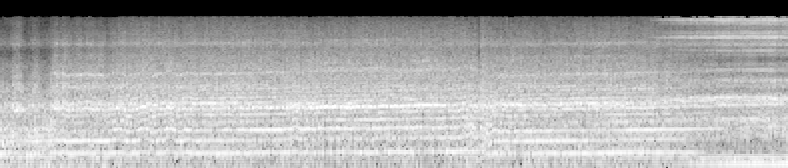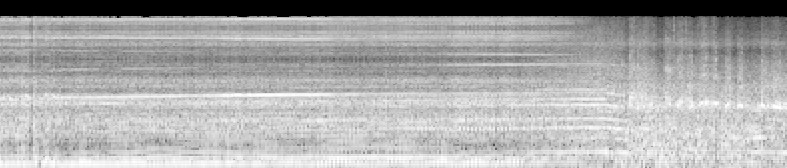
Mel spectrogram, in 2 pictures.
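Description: A race car engine roars loudly, rising in pitch and dropping briefly as gears change.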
